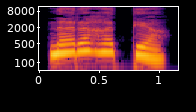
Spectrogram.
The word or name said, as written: ನರಹತ್ಯೆ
